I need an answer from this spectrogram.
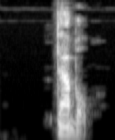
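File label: "dabble", Australian English; pronunciations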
